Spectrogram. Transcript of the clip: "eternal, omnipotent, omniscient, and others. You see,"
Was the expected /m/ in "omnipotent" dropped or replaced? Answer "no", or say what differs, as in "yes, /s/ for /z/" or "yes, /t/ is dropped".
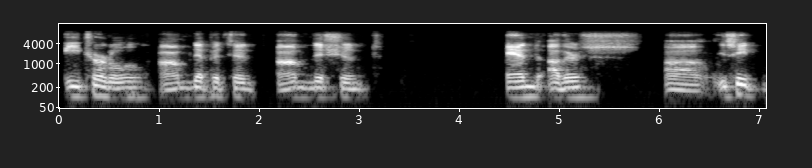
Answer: no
